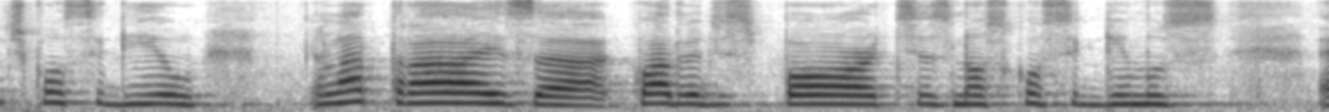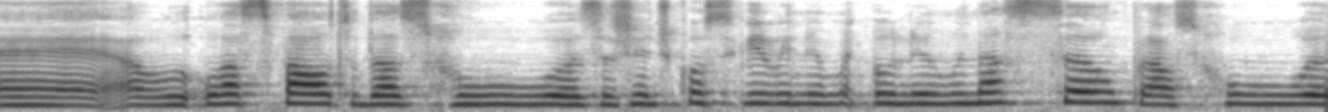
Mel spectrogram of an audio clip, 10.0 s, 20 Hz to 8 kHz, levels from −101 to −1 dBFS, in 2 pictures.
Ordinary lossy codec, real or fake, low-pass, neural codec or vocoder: none; fake; none; codec, 16 kHz, 4 kbps, FunCodec, trained on LibriTTS, 50 frames a second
